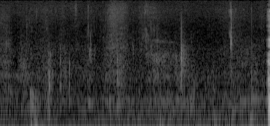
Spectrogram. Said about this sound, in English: Let me have a sip.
